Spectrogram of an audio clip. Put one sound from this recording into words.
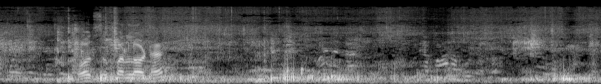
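Dry onion skins rustle as a hand sorts through a pile of onions.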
